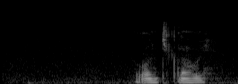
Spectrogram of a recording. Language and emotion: Russian, neutral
